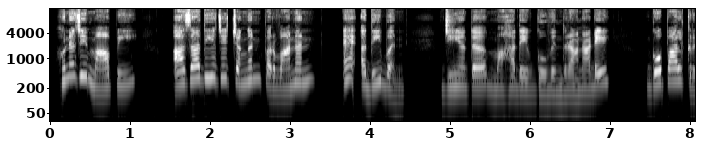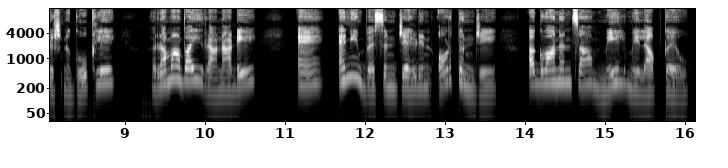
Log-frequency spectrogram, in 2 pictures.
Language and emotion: Sindhi, neutral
